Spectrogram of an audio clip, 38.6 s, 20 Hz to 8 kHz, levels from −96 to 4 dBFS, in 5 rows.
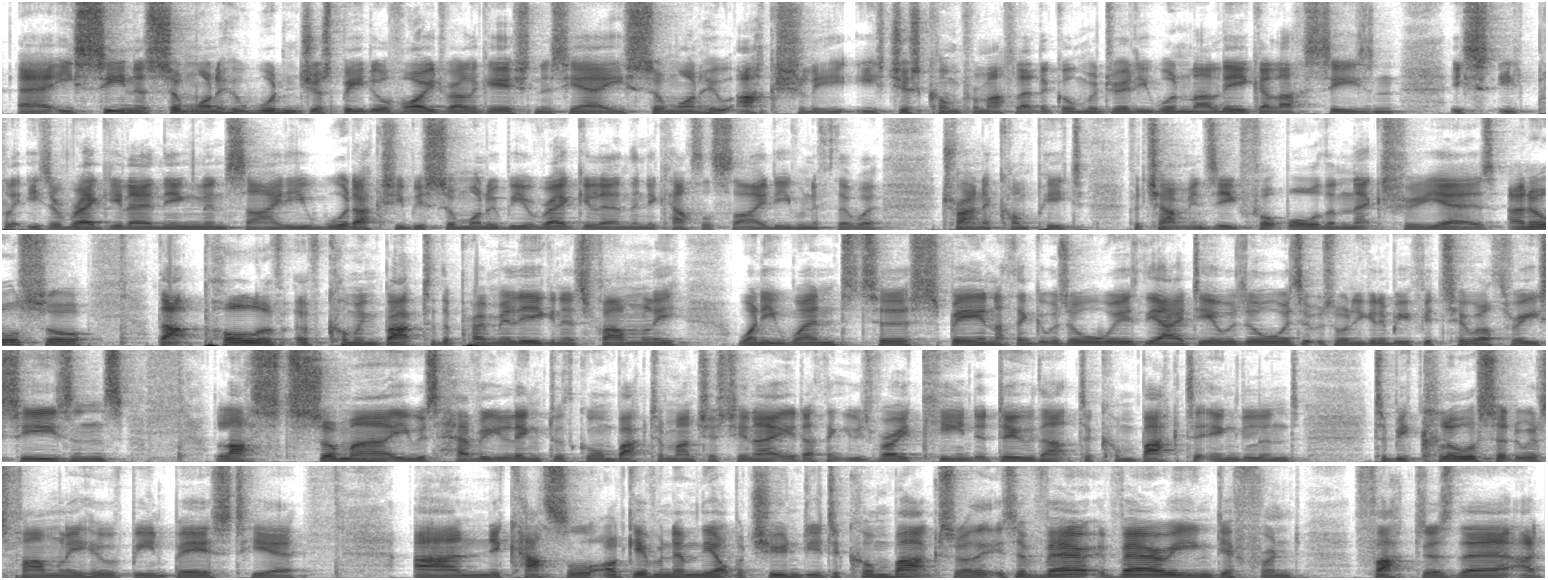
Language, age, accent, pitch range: English, 20-39, British, 115-135 Hz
